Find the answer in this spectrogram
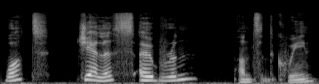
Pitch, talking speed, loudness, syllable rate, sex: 175 Hz, 115 wpm, -21 LUFS, 4.6 syllables/s, male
